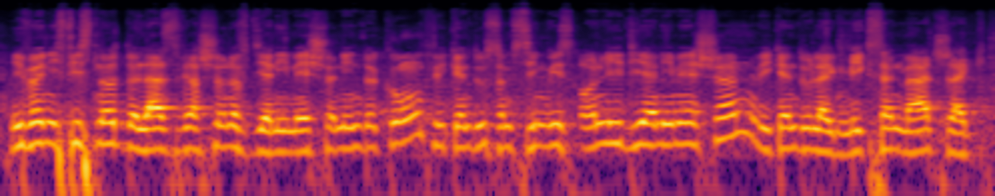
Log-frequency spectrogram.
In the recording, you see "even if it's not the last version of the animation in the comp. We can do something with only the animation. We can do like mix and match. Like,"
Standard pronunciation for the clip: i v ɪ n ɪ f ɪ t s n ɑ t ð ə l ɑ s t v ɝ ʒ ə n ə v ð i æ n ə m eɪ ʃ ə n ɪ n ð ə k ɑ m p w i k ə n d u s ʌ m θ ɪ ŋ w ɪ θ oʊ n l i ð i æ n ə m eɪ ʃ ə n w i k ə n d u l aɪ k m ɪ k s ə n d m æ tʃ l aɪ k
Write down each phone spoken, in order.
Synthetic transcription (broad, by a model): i v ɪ n ɪ f ɪ t s n ɑ t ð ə l ɑ s t v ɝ ʃ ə n ə v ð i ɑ n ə m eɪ ʃ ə n ɪ n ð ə k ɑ p w i k ə n d u s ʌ m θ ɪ ŋ w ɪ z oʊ n l i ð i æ n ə m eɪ ʃ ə n w i k ə n d u l aɪ k m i k s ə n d m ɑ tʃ l aɪ k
